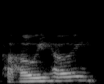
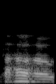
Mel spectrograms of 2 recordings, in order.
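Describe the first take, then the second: First: The e sounds in the word are pronounced. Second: The e sounds in the word are silent. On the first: "Someone was saying you pronounce the e's" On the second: "I had always called them the pahoho before and got got uh, corrected"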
